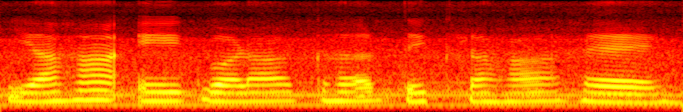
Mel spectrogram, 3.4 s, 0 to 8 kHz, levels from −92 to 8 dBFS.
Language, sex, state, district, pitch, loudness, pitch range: Hindi, male, Madhya Pradesh, Katni, 190 Hz, -16 LUFS, 170-200 Hz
